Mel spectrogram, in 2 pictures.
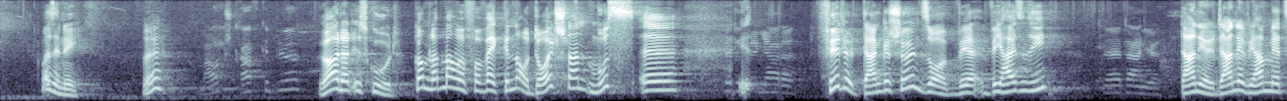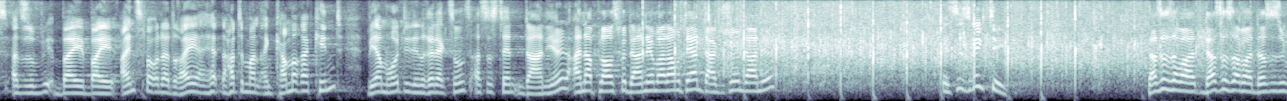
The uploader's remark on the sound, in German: live aus Hamburg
